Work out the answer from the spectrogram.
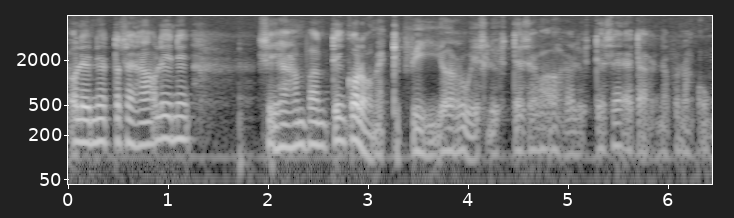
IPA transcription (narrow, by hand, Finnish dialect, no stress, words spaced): ʔoli niːʔ ʔetːæ sehæʔ ʔoli niʔ siːhehˑæm pɑntˑiːŋ kolomekːip pijːoː ruislyhtˑeːsˑeːʋ ʋɑʔ ʔohrɑlyhtˑeːsˑeːʔ ʔeˑi tɑrʋinːɑ pɑnːɑk kuŋ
